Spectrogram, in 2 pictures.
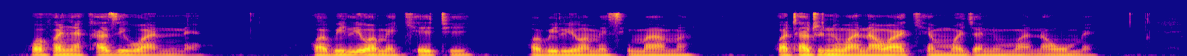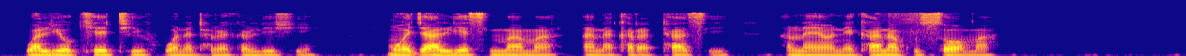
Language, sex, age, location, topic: Swahili, male, 18-24, Kisumu, government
